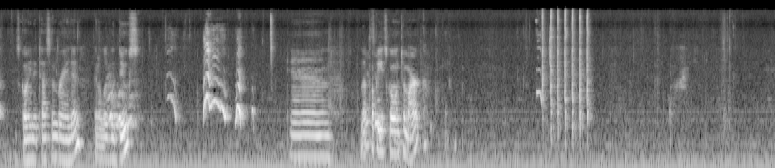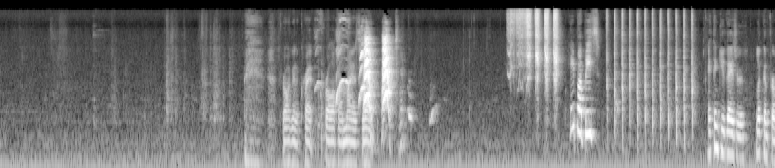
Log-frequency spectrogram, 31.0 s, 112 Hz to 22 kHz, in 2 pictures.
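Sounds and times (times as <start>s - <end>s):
puppy squeaking and yipping: 3.3s - 5.2s, 10.7s - 11.8s, 21.8s - 24.3s, 25.6s - 26.8s.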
